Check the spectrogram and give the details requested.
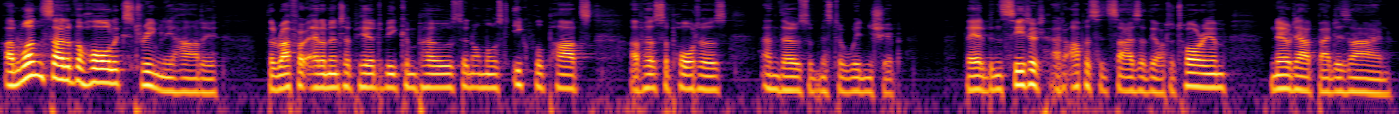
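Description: A man voicing an unflappable, deferential English gentleman's valet in an audiobook, with upper-class British English and formal, measured, discreet phrasing. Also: medium pitch, voice pushed down, natural voice. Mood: calm, deferential. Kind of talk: audiobook character voice.

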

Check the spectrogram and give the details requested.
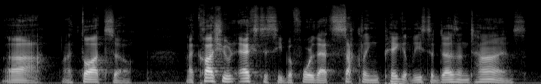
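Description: Man playing a loud, blunt, commanding young gentleman. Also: fairly low pitch, normal speed. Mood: scolding. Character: brisk, commanding young man scolding a friend.

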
